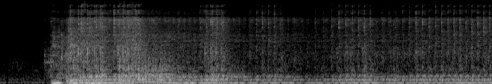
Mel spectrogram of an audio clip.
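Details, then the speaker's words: 1963 Honda CL72 scrambler after a top-end rebuild and carburetor swap: coughs, then an uneven lumpy idle with smoke. The right cylinder's pipe stays cold while the left runs; a carb issue is suspected. Rough running. "I don't really think this one was running as well as the uh left cylinder here."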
